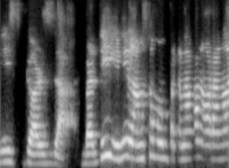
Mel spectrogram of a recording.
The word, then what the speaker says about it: Garza: Garcia. Actually, it's Garza.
